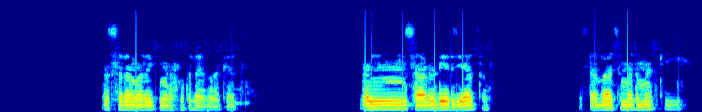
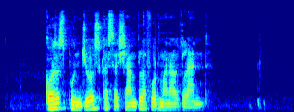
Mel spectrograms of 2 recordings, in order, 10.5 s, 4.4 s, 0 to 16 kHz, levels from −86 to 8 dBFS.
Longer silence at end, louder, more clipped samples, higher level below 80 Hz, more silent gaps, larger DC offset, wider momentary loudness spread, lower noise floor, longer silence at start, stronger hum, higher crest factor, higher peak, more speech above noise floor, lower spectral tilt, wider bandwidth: second, 0.35 s vs 1.3 s; first, -24 LUFS vs -28 LUFS; neither; first, -64 dBFS vs -72 dBFS; neither; neither; first, 19 LU vs 10 LU; first, under -90 dBFS vs -72 dBFS; first, 1.55 s vs 0.7 s; neither; about the same, 20 dB vs 20 dB; about the same, -8 dBFS vs -10 dBFS; first, over 66 dB vs 44 dB; first, -7.5 dB/octave vs -5 dB/octave; second, 7.4 kHz vs 11.5 kHz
